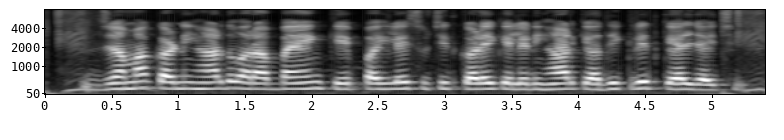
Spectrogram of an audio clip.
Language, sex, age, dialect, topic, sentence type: Magahi, female, 41-45, Western, banking, statement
